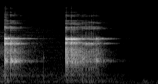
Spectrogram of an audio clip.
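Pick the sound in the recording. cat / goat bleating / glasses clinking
glasses clinking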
